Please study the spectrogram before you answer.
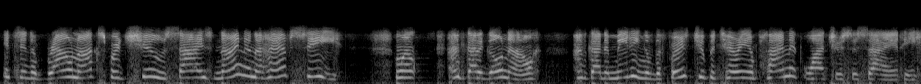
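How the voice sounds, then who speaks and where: Perky, piercingly bright little alien puppet. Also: female voice, high-pitched, normal speed. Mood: hurried. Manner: quaint exclamations, eager and earnest. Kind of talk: 1950s television puppet show acting. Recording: muffled, hissy 1950s television soundtrack.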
